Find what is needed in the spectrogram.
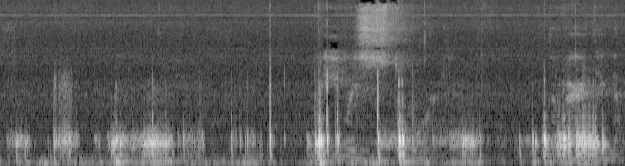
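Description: Indistinct, muffled speech on a handheld microphone, with low rumble and sharp knocks from the microphone being handled.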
